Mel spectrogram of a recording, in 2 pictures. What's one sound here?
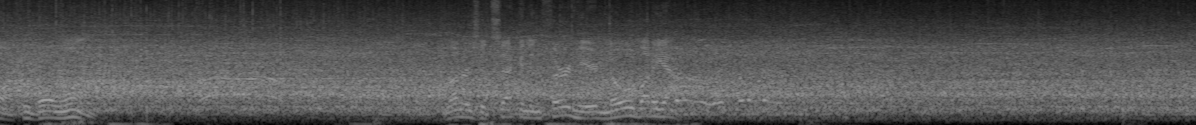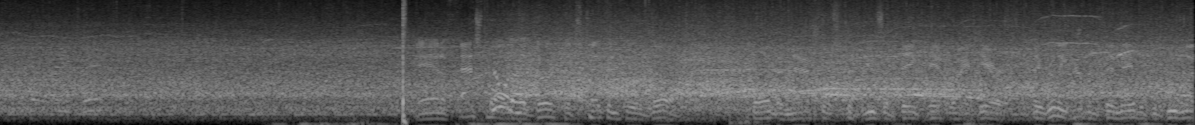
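A large crowd murmurs and cheers steadily in a big open stadium.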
